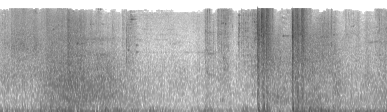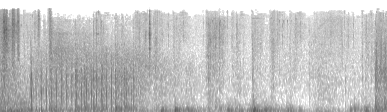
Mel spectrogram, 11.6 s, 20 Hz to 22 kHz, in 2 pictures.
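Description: Titan weapons blazing in Titanfall 2, a video game: dense machine-gun bursts and heavy booming impacts with metallic clanks, loud in the middle and tapering into scattered shots, with occasional faint speech beneath.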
